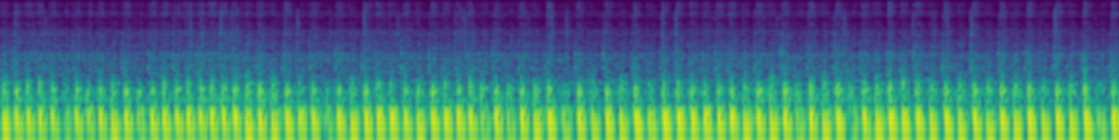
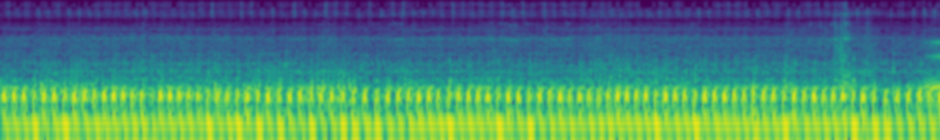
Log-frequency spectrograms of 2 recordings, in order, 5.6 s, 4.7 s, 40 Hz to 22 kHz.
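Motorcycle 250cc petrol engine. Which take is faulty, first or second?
first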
